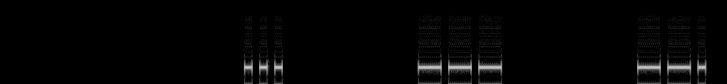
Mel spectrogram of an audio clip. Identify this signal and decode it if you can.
Morse code, heard as a keyed tone, about 16 wpm, spaced as for 5 wpm, 800 Hz. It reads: SOG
